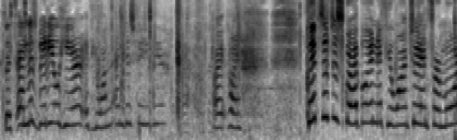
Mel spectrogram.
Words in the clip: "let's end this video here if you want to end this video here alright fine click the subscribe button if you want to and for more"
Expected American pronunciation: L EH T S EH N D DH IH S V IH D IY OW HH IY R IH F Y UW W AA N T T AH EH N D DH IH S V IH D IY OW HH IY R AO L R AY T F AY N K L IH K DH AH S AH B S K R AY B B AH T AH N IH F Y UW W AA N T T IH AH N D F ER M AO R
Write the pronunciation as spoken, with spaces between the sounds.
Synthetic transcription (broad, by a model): L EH T S EH N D DH IH S V IH D IY OW HH IY R IH F Y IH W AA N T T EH N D DH IH S V IH D IY OW HH IY R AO R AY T F AY N K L IH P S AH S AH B S K R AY B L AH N IH F Y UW W AA N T T IH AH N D F ER M AO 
